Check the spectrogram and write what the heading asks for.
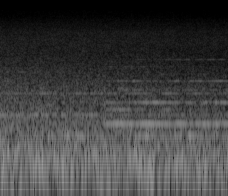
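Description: Cartoon rocket-thruster sound effect: a steady rushing rumble. Soft sustained music notes come in about a second in.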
